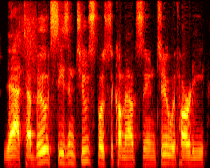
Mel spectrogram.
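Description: An American man co-hosting a loose chat, eager and quick to jump in. His voice is slightly higher than usual, recorded dry with no room sound. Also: no room sound. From United States. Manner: chatty, enthusiastic about TV shows. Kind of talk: casual chat.

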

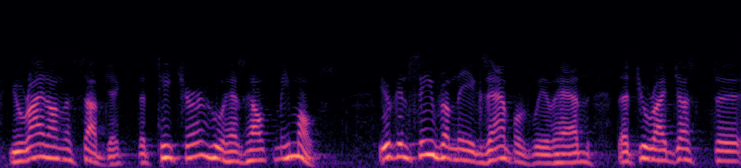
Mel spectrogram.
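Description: A man hosts a vintage radio quiz for youngsters. His voice sits fairly high, with a folksy, encouraging delivery. The sound is thin and narrow, like an old broadcast through a telephone. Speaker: quiz show host. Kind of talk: 1940s radio quiz show hosting, addressing children.

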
